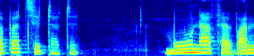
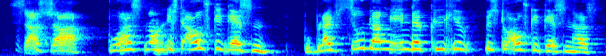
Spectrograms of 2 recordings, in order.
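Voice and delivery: high, scolding call from afar; mother calling out; 12 semitones higher than usual. A narrator's reading. Mother calling from the living room, scolding. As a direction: order him in a high, strained voice. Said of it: "rief Saschas Mutter aus dem Wohnzimmer".

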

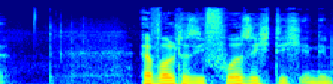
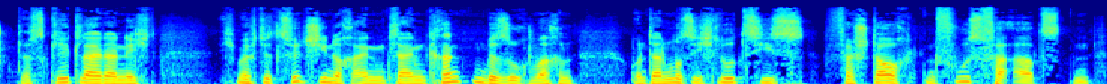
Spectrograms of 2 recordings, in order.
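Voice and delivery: higher, measured character voice; Puh, declining; 8 semitones higher, 4 dB louder than usual. A narrator's reading. Puh excusing himself to visit patients, high and polite. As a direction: politely turn him down, voice pitched up.

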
